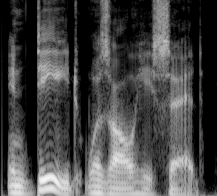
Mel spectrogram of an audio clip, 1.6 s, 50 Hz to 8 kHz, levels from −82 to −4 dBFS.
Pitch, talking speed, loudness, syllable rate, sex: 95 Hz, 185 wpm, -17 LUFS, 4.1 syllables/s, male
